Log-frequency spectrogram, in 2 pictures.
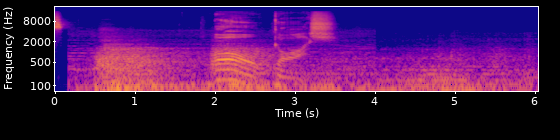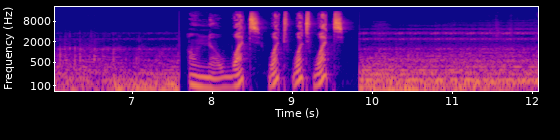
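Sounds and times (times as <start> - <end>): dark ambient drone: 0.2 - 7.6, 9.8 - 12.0.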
